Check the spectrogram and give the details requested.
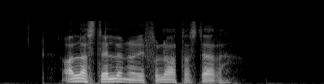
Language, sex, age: Norwegian, male, 28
